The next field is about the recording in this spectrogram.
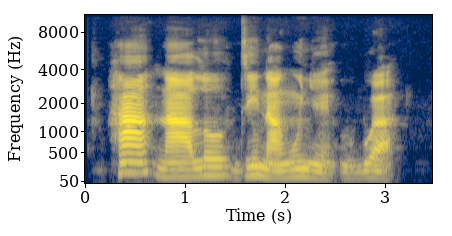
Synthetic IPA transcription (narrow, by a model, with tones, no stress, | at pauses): ha˦na˨a˨lʊ˦dɪ˦na˨ŋʷʊ˦ɲe˨u˨ɡ͡bu˦a̰˨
